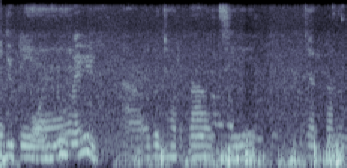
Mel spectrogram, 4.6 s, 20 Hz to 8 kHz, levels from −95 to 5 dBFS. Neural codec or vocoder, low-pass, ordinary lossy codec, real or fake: none; 7.2 kHz; none; real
